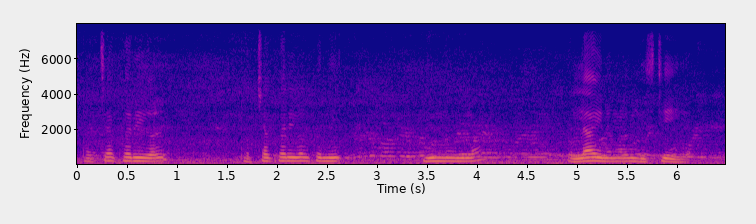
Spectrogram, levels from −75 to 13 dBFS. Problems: continuous background conversations, low volume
